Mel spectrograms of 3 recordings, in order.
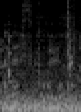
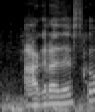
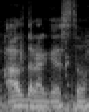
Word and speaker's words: Agradezco: How do you say it in Spanish? Agradezco. There you go. Say it again. Agradezco. Uh-huh. Oh, that was aldragesto.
